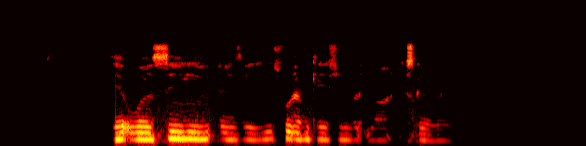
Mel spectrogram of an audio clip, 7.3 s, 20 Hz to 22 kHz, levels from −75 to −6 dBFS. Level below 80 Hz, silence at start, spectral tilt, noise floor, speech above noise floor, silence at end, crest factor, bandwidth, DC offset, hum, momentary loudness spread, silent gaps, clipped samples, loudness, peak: -70 dBFS; 1.4 s; -6 dB/octave; -82 dBFS; 51 dB; 1.9 s; 20 dB; 7.6 kHz; under 0.1%; none; 19 LU; none; under 0.1%; -30 LUFS; -14 dBFS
